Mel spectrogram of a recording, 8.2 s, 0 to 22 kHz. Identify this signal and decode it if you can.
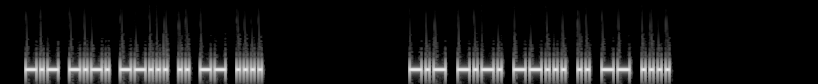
Morse code, heard as a keyed tone, about 31 wpm, 700 Hz. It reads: KC7IMH KC7IMH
